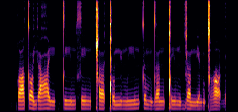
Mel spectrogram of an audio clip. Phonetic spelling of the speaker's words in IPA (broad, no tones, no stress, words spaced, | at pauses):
qʷɑtɔjəʕi | timsin ǁʌǃʊmʲʊm imtʊm dʌnǃim ɟʌmʲæm ɡ͡ǀɑɡ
